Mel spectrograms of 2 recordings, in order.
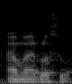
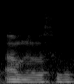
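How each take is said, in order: First: The long vowel is held briefly, about two counts. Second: The same.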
